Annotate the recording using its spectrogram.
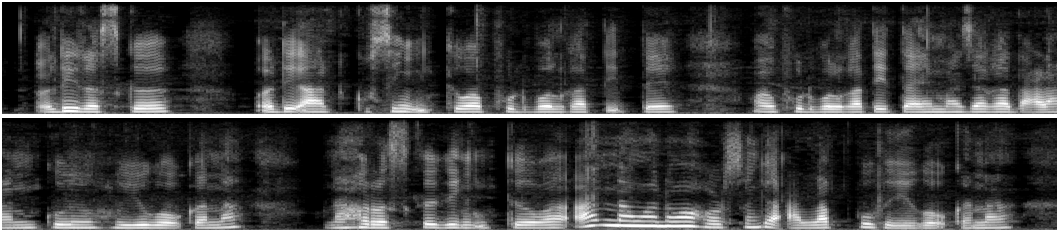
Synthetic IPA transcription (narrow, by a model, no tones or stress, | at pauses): ə̰ɖiɾəskə | ə̰ɖiãʈkusiɲikəwapʰuʈbɔlɡat̪it̪̚t̪ɛɔjpʰuʈ̚bɔlɡat̪it̪̚t̪ɛajmad͡ʒaɡad̪aɽankɔɦujuɡɔʔkana | ɔnaɦɔɾəskəɡiɲikəwaʔaɾnawanɔwaɦɔɾsɔŋɡɛʔalap̚kɔɦujuɡɔ̰ʔkana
